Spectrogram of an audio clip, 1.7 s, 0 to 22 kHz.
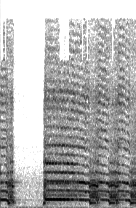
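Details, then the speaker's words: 1977 Porsche 911S Targa barn find, which had sat about 7 years: short rooster-like squawks repeating on and off at a steady mid-high pitch over a quiet idle; believed to be the fan trying to engage. "That's the sound. You weren't with us yet. What is that? It's the fan. That's the fan."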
